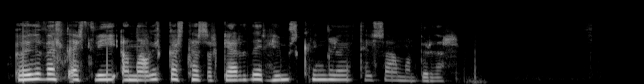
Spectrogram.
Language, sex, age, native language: Icelandic, female, 20-29, Icelandic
